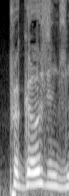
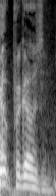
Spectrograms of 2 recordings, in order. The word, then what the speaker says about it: Prigozhin: Speaking of, I want to get Prigozhin's name right.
